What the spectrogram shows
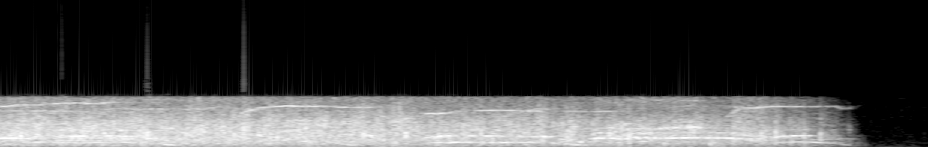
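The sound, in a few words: round of applause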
